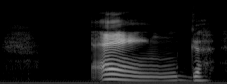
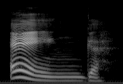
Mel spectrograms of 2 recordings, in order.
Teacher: this is the only NG ending with a long vowel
